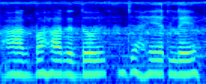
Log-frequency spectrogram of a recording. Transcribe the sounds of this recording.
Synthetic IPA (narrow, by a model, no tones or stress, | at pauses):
aɾbaɦaɾed̪ojd͡ʒaɦeɾle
